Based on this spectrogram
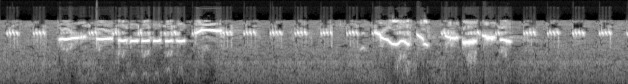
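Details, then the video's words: Kacer, the oriental magpie-robin, in therapy song for stressed birds: varied whistled and slurred phrases over a steady insect-like chirping, pulsed about three times a second, throughout. "TERAPI SUARA BURUNG KACER YANG STRES"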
